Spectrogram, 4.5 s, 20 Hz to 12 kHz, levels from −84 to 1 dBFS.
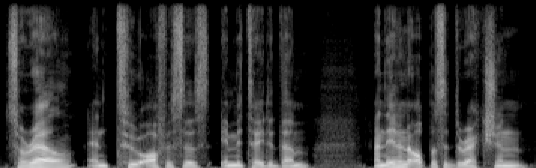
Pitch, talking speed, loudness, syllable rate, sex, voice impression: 130 Hz, 150 wpm, -19 LUFS, 5.9 syllables/s, male, masculine, adult-like, powerful, slightly halting, raspy, sincere, friendly, unique, wild, lively, intense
